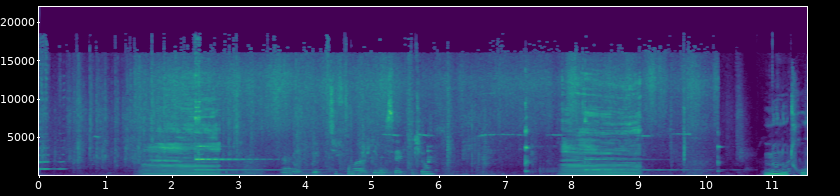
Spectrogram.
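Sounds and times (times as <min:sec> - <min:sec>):
low rustling: 0:00.6 - 0:10.8
cow mooing on a farm: 0:01.4 - 0:06.2, 0:07.3 - 0:10.3
faint clinks: 0:01.4 - 0:10.9
speech: 0:04.1 - 0:06.2, 0:10.9 - 0:11.5.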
